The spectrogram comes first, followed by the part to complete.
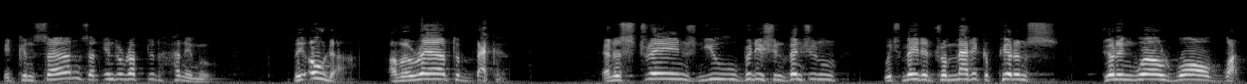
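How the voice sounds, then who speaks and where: An actor playing an earnest gentleman doctor and storyteller, precise and excitable, in 1940s radio style on a muffled recording. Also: high-pitched, measured pace, exaggerated voice. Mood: genial storytelling.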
